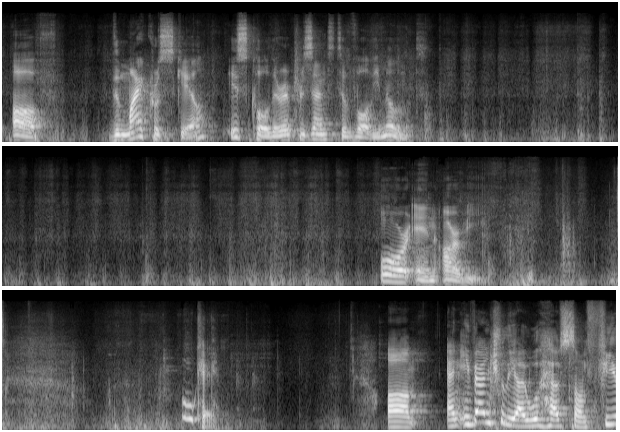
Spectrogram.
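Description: A man speaks calmly, as if lecturing, over a microphone.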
